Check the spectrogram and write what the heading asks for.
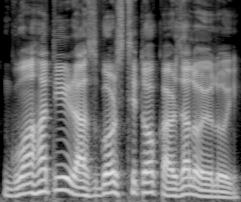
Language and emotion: Assamese, neutral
